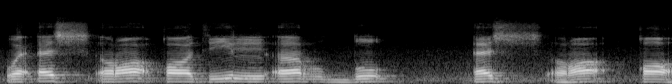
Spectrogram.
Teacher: അഷ്റഖത്ത് എന്ന് പറയുമ്പോൾ റായിനും ഖാഫിനും മാത്രമാണ് തഫ്ഖീം കൊടുക്കേണ്ടത്. മറ്റക്ഷരങ്ങൾക്കൊക്കെ തർക്കീഖാണ്.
